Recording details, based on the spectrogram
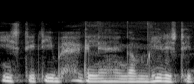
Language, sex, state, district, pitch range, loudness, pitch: Maithili, male, Bihar, Saharsa, 135-160 Hz, -16 LUFS, 140 Hz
